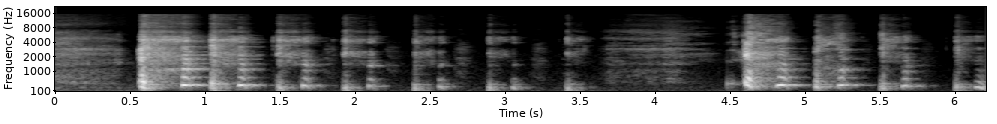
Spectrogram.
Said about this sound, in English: pardon guys, and you already know I start coughing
